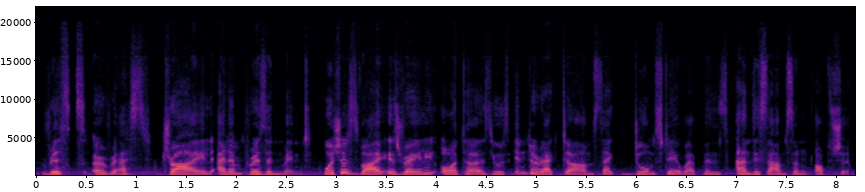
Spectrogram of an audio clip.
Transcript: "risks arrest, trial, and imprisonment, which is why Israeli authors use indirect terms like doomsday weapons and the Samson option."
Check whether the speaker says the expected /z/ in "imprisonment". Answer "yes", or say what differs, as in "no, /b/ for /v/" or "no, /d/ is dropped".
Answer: yes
